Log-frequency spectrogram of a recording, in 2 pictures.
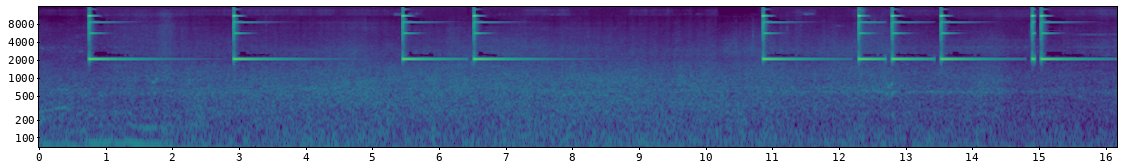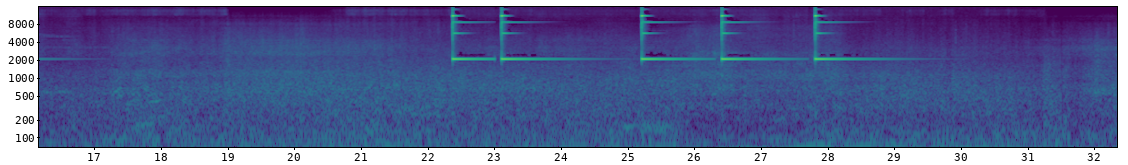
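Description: A bright single-note ding sound effect, sounding fifteen times at uneven intervals, each ding marking the on-screen count of passing vehicles going up by one. Under it runs a steady wash of street traffic noise.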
